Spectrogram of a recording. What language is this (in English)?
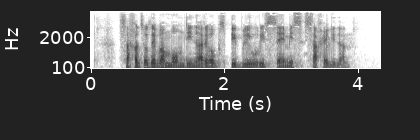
Georgian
